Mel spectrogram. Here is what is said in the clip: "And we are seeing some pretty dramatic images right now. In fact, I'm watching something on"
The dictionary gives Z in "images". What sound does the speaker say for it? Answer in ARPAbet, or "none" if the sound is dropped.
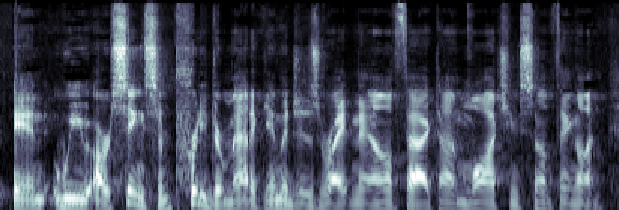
Z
